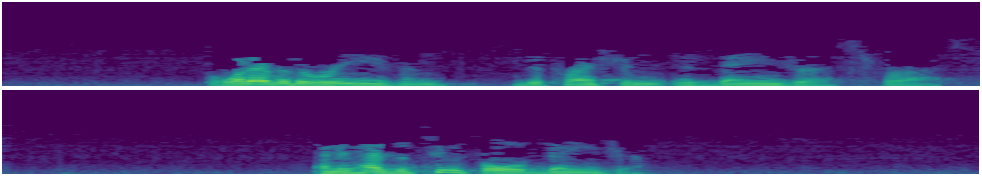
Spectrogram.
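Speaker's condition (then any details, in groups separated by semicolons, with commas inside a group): No condition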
